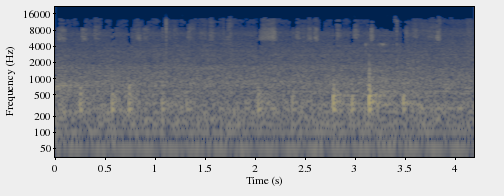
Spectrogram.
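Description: A marker pen writing on a whiteboard: faint, short scattered strokes and taps as the words are written.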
